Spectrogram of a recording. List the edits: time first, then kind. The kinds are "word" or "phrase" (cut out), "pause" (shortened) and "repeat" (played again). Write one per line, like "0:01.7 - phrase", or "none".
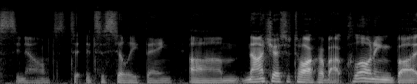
0:01.8 - pause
